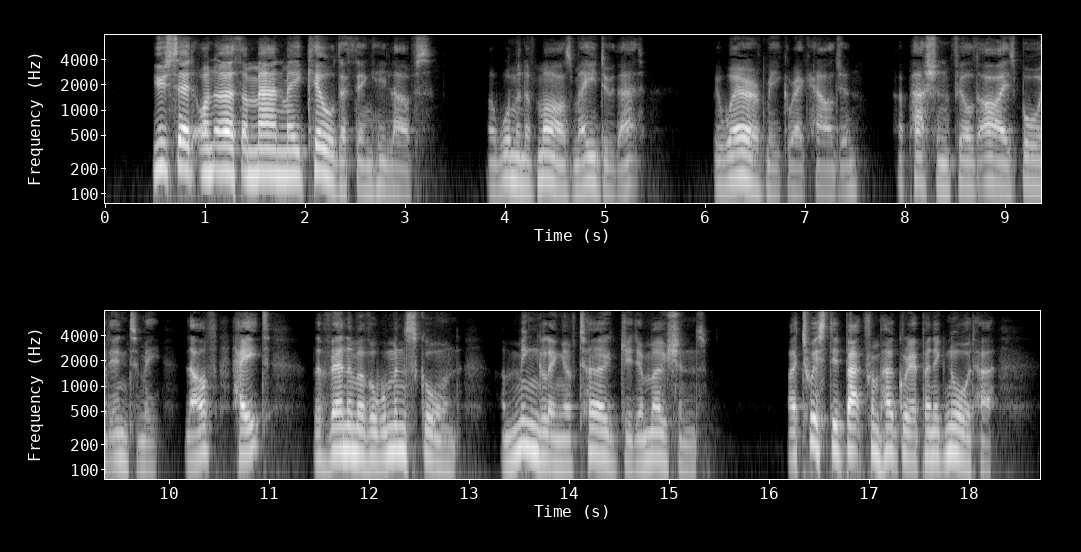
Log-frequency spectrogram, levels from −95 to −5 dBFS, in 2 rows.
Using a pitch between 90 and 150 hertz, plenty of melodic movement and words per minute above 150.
Yes: low, 135 Hz; wide, 5.8 semitones; average, 170 wpm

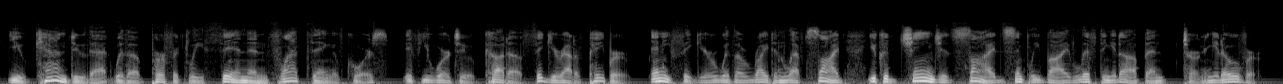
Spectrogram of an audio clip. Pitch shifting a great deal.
Yes: wide, 5.7 semitones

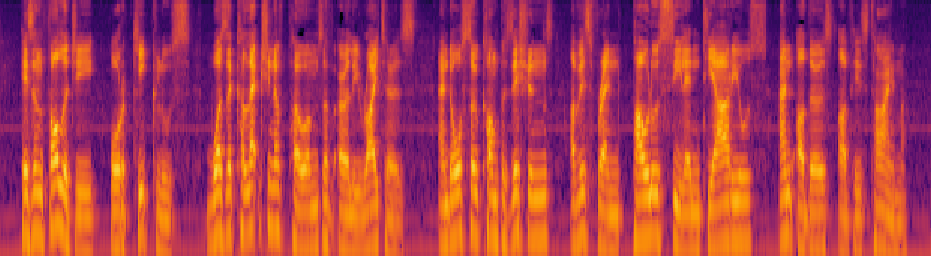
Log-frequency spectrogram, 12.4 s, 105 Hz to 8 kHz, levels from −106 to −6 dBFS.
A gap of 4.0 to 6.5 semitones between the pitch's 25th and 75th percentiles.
Yes: average, 5.3 semitones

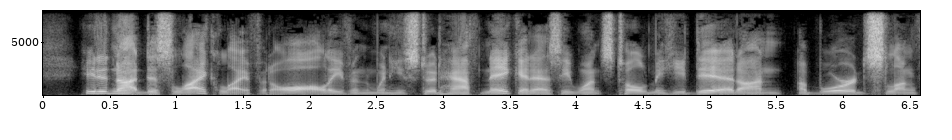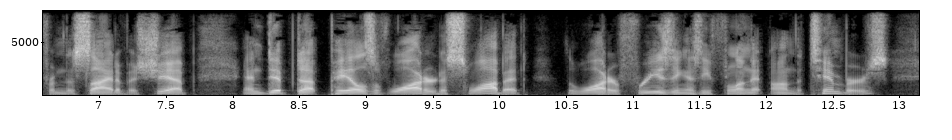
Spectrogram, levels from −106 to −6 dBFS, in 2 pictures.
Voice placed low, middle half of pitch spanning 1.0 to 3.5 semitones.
Yes: low, 115 Hz; average, 2.9 semitones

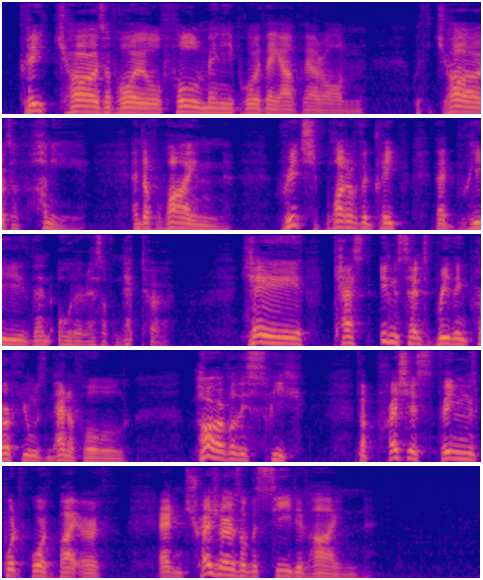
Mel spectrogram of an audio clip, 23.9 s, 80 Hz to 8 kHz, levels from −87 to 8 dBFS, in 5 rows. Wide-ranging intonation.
Yes: wide, 6.0 semitones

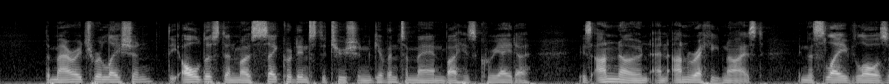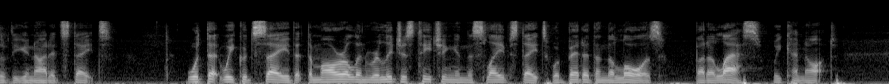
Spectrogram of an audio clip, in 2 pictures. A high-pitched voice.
No: low, 100 Hz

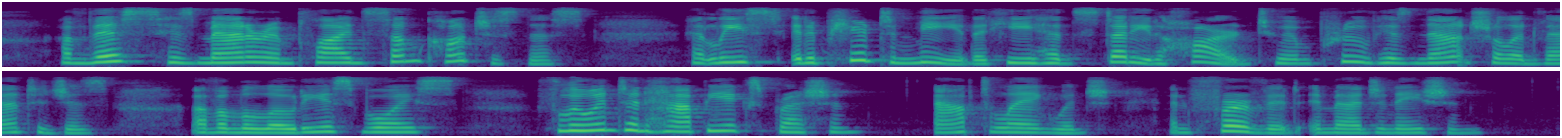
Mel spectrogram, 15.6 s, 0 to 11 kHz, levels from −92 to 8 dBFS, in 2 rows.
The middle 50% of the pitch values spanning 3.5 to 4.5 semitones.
Yes: average, 4.1 semitones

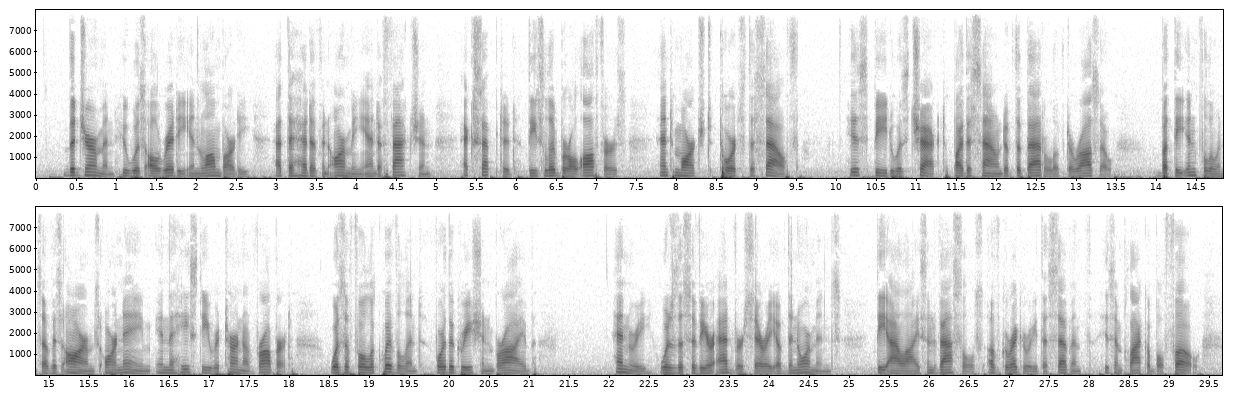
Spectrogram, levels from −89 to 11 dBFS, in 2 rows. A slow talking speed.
No: average, 160 wpm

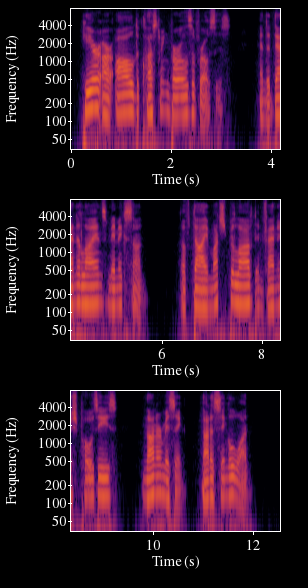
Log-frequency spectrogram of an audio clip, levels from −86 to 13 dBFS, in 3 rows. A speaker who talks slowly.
Yes: slow, 130 wpm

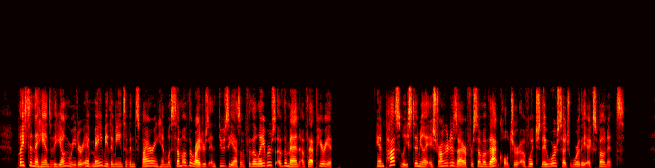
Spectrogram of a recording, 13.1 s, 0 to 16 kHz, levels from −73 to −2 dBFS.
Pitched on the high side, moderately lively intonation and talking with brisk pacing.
Yes: high, 210 Hz; average, 3.7 semitones; fast, 225 wpm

